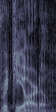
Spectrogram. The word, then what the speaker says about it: Ricciardo: we have Daniel ricciardo Ricardo no it's ricciardo it's Ricky his actual last name is ricciardo but they pronounce everything they pronounce it Ricardo I mean what's this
